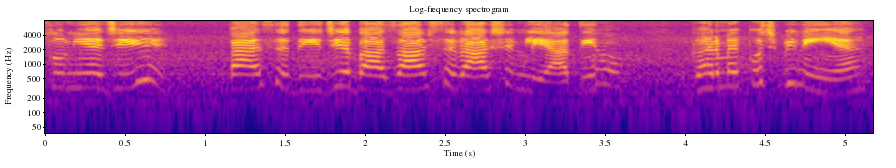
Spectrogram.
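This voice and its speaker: A woman's voice: high-pitched, unhurried, bright, forceful tone, slight background noise, full character voice, low-quality recording. A woman playing a pushy, ambitious young wife in a cartoon, with a nagging, emphatic manner. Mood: indignant complaining.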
